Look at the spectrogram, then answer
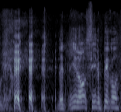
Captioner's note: laughs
